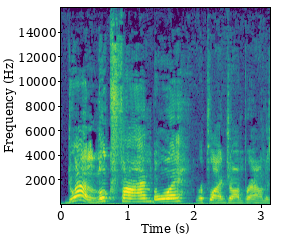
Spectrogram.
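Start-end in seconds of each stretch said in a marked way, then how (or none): 0.1-1.8 loud, high Southern retort, slowly drawn out; Southern accent. Acted. Old man snaps back at concerned guard, loud Southern accent. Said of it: "Why have we made John Brown Southern?".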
